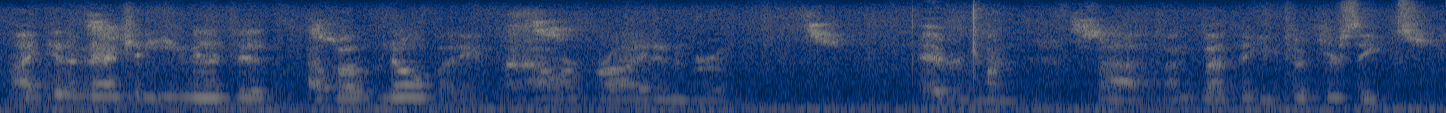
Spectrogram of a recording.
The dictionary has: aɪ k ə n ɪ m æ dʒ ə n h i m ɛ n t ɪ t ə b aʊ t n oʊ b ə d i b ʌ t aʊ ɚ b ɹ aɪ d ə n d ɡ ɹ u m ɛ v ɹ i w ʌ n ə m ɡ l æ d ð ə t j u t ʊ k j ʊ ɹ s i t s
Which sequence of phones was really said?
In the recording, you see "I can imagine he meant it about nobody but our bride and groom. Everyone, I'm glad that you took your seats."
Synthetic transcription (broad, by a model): aɪ k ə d ɪ m æ dʒ ə n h i m ɛ n t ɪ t ə b aʊ t n oʊ b ə d i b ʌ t aʊ ɚ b ɹ aɪ d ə n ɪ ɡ ɹ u ɛ v ɹ i w ʌ n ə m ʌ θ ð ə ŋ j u t ʊ k j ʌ ɹ s i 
